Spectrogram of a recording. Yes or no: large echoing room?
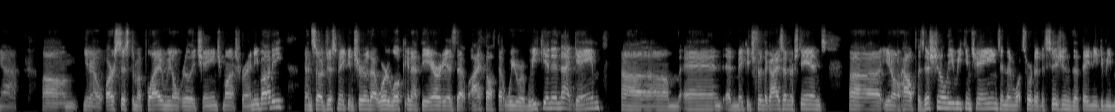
no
